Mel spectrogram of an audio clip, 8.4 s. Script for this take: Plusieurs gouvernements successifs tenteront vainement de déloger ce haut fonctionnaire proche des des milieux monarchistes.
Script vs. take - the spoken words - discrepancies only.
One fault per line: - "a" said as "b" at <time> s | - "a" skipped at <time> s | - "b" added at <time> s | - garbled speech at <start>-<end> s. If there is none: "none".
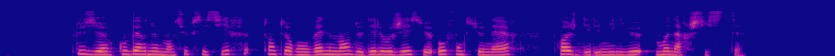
none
